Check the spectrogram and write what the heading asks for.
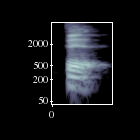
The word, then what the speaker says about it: Fayette: Around here, it's Fayette, but we got our own shirts say FET. So not like Lafayette, but Fayette. One syllable.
